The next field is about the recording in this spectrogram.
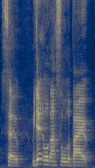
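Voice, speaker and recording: A man's voice: on the high side, a little fast. Chatty man retelling a plot. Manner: animated retelling, acts out characters' lines. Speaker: podcast co-host. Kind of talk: casual chat.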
